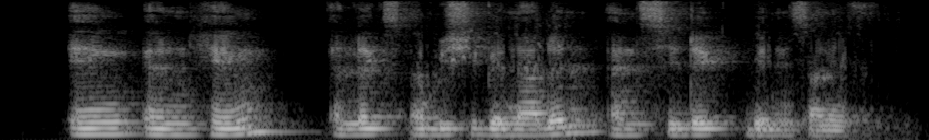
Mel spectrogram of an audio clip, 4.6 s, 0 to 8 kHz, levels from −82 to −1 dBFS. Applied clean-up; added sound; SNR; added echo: neural separator model SepFormer DNS4.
